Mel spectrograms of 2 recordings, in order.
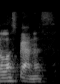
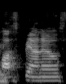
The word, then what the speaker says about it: Los Banos: Los Los BOS yeah Las Banis oh Las Banis I don't say it right sorry Las Banos Las Banos you can say I'm like Bano you know what I mean Los BOS the bathroom you know yes so anyway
